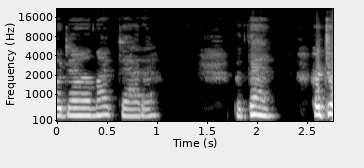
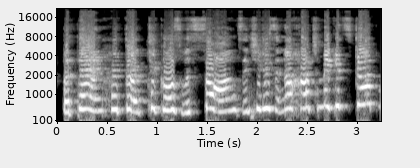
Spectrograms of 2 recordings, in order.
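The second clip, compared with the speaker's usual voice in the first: excited narration; 12 semitones higher, 4 dB louder than usual. A narrator's reading. Excited storytelling.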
